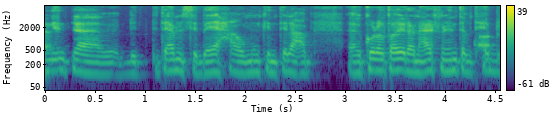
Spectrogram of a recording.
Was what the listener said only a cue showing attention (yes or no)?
no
